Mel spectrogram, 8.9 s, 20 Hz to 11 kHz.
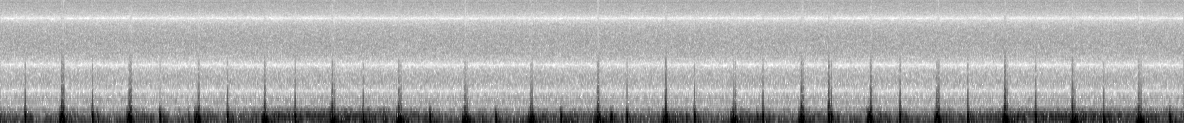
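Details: Fast, pounding, visible heartbeat recorded with some breath holds: fast, regular low thumps at about 118 beats a minute over a steady hum; rapid heartbeat, tachycardia.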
